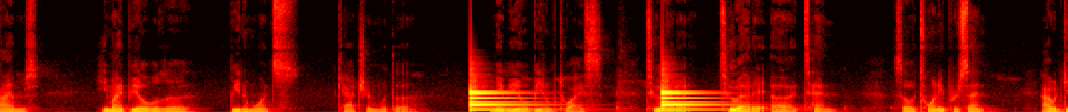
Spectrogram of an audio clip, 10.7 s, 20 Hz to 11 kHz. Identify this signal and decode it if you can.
Clock strike, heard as a bell, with speech in English. 2. Two o'clock.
